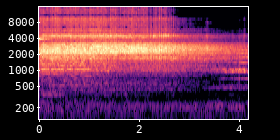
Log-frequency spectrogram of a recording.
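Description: Film background score: a sustained, echoing swell of music that fades toward the end.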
